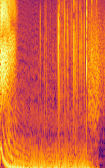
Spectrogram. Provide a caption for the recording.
GNP Bass Drum - Bad Loop
A kick drum ran through a Digitech guitar multi-fx unit, with a loopy tail.
bass-drum, distortion, gabber, gnp, hardcore, kick, kick-drum, single-hit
